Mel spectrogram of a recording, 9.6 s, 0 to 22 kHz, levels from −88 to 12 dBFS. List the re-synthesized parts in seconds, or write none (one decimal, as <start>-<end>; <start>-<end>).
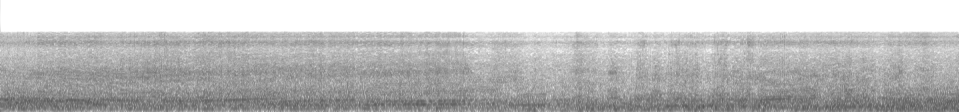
6.2-7.6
